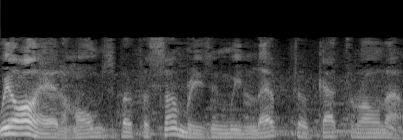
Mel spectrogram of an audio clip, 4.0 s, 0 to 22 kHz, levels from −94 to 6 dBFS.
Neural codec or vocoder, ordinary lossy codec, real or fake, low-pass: none; MP3, 32 kbps; real; 7.2 kHz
